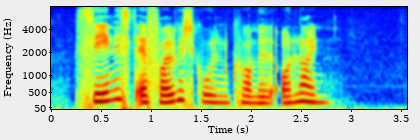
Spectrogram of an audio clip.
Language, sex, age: Danish, female, 42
